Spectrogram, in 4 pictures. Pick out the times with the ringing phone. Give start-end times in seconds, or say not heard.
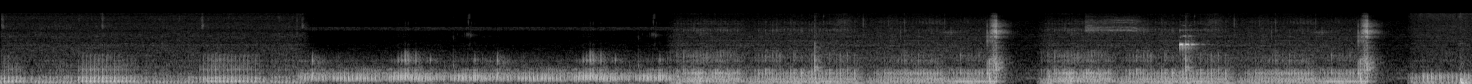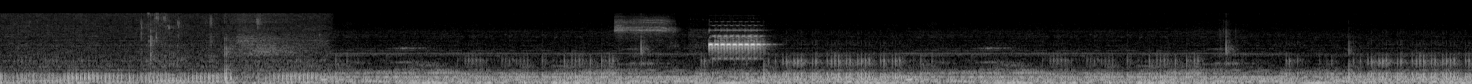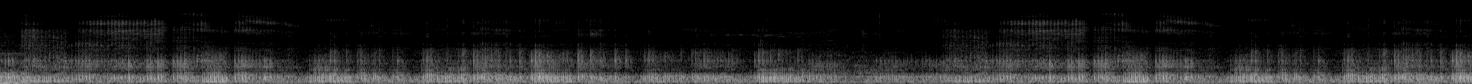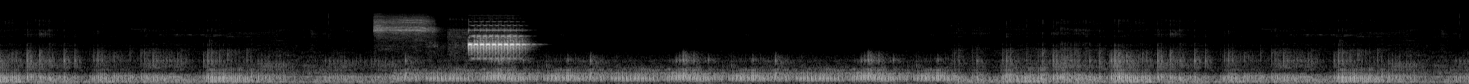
10.8-11.9, 20.9-22.4, 47.9-49.5.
